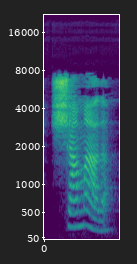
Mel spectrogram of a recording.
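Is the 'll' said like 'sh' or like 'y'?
sh. The 'll' sounds like an 'sh' sound. This is how it is said in Argentina. "na Argentina, o mais característico é o X, como se fosse um X"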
